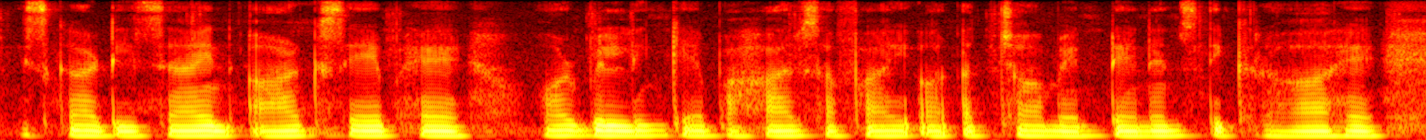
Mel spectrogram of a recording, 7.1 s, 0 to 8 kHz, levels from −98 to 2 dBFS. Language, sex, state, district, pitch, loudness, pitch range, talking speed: Hindi, male, Assam, Kamrup Metropolitan, 100 Hz, -17 LUFS, 100-105 Hz, 135 wpm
